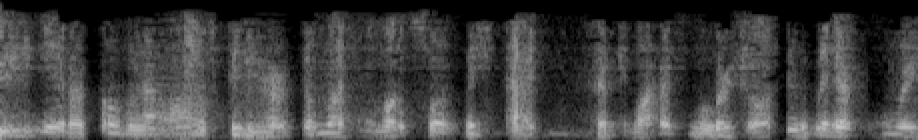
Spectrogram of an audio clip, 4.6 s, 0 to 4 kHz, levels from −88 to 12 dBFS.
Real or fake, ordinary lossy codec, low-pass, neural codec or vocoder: fake; MP3, 24 kbps; 3.6 kHz; codec, 44.1 kHz, 0.9 kbps, DAC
